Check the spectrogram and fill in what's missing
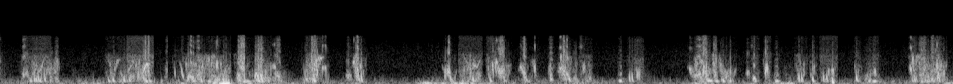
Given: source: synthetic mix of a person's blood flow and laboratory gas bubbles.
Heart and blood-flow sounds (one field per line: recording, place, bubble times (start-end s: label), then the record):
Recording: Doppler ultrasound of blood flow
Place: subclavian vein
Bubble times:
0.00-0.03 s: bubbles
0.20-0.60 s: bubbles
1.05-1.55 s: bubbles
1.64-1.68 s: bubbles
1.72-2.31 s: bubbles
2.33-2.85 s: bubbles
3.02-3.29 s: bubbles
3.46-3.67 s: bubbles
4.42-4.83 s: bubbles
4.86-5.12 s: bubbles
5.18-5.38 s: bubbles
5.47-5.94 s: bubbles
6.16-6.44 s: bubbles
6.87-7.37 s: bubbles
7.46-7.60 s: bubbles
7.62-7.82 s: bubbles
7.95-8.38 s: bubbles
8.54-8.82 s: bubbles
9.08-9.49 s: bubbles
From the record:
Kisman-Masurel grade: 243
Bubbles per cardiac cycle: several, 3 to 8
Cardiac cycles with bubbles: 100%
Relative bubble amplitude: loud (0.450 to 0.775)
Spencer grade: 3 (all of the cardiac periods contain showers or single bubble signals, but not dominating or overriding the cardiac motion signals)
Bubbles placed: anywhere in the cardiac cycle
